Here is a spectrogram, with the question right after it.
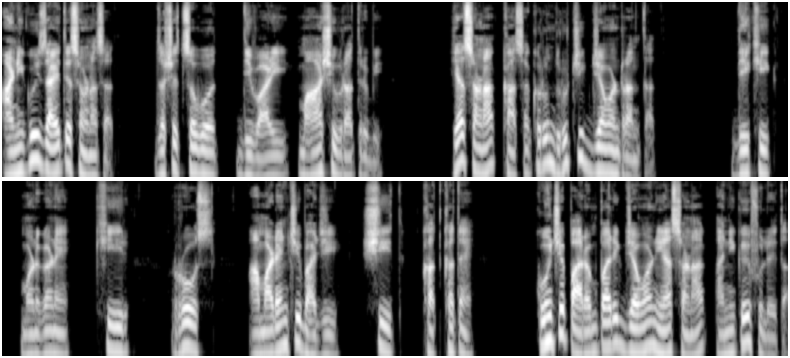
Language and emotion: Goan Konkani, neutral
